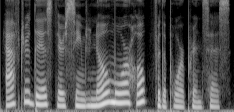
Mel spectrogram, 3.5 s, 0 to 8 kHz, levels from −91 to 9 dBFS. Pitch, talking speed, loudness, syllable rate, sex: 200 Hz, 190 wpm, -15 LUFS, 4.6 syllables/s, female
